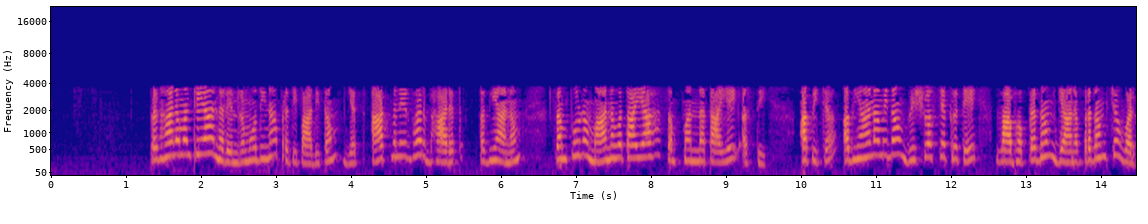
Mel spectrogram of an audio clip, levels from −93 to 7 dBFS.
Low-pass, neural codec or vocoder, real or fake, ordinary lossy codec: 3.6 kHz; none; real; none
